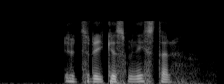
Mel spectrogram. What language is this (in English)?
Swedish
